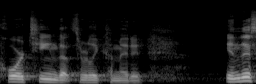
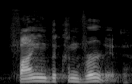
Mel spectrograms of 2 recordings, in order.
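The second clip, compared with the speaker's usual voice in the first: ordinary talk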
